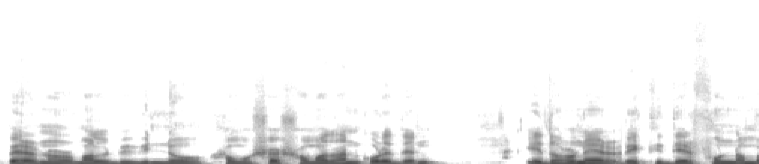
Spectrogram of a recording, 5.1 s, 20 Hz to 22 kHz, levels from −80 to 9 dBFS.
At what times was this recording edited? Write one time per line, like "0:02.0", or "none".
0:01.4
0:04.1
